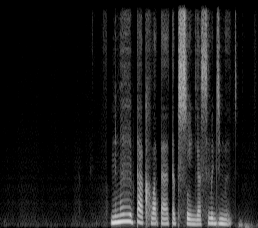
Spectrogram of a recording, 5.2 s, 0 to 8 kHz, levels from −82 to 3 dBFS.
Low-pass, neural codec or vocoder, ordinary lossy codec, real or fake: none; codec, 16 kHz, 0.5 kbps, FreqCodec, larger model; none; fake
